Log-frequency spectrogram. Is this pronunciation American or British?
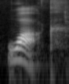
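American. It is said short in an American accent. "미국 발음으로는 walk 이렇게 짧게"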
